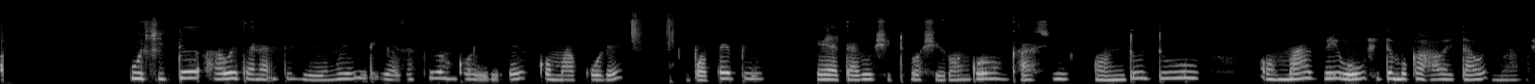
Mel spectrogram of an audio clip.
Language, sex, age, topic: Oshiwambo, female, 18-24, agriculture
